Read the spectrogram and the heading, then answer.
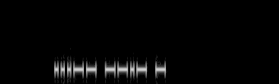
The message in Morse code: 3QT

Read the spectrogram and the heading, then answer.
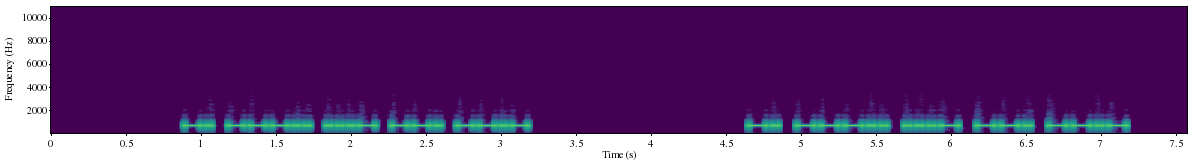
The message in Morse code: N8VGQ N8VGQ

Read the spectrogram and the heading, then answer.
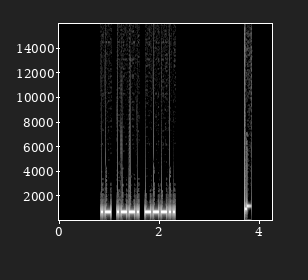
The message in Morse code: AP8

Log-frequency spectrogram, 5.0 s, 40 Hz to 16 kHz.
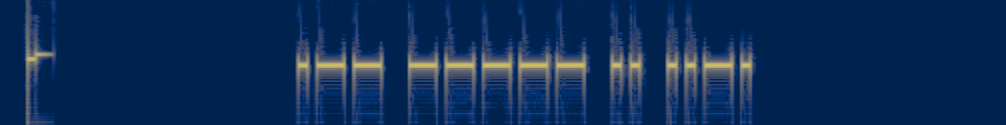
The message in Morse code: W0IF

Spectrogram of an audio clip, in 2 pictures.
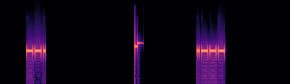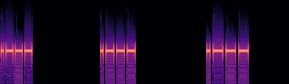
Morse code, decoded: G JJJJ

